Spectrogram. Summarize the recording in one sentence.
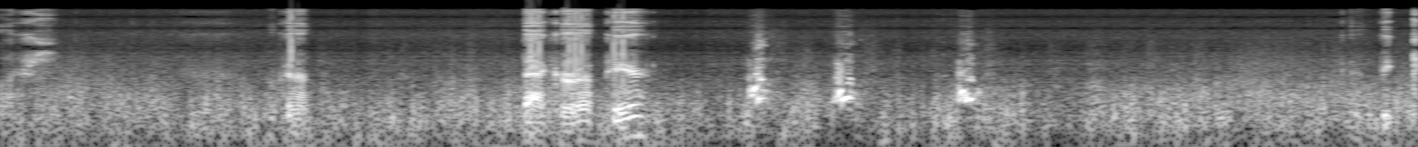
A man talking and dog barking while outside in the wind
